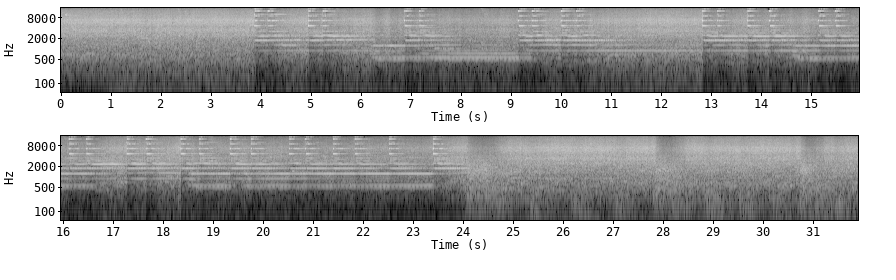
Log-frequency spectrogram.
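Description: Wurlitzer theatre pipe organ imitating a steam train: a steady hiss, then from about four seconds in a series of held, whistle-like chords sounding in blasts with light rhythmic ticking, until the hiss returns with a pulsing rhythm near the end.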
